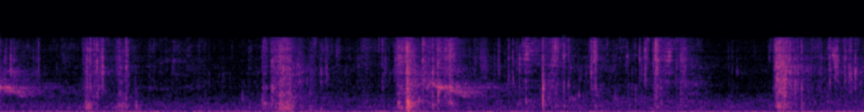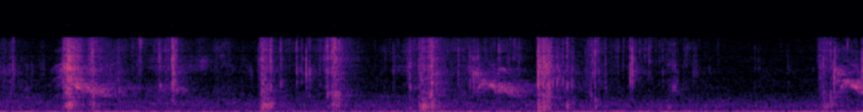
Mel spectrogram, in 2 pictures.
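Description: Hens pecking at and crunching Frosted Mini-Wheats in a paper cup: irregular sharp pecks and crunches, about one or two a second, with a few short sounds that fall in pitch.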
